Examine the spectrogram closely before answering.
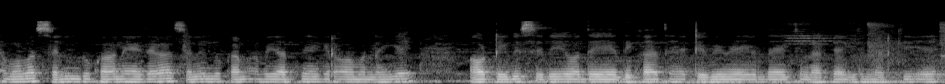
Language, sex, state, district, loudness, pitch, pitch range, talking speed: Hindi, male, Chhattisgarh, Bilaspur, -19 LUFS, 120 Hz, 115-125 Hz, 30 wpm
